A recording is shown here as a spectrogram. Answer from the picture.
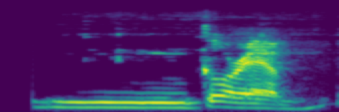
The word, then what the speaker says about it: Gorram: Gorram.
